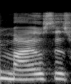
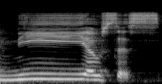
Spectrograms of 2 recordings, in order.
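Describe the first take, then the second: First: It is said with a twang, sounding like mitosis. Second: It is said with a clearly emphasized E sound. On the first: The speaker calls it wrong. "with a southern twang, it sounds like mitosis" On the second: The speaker calls it right. "I emphasize the E in meiosis"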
